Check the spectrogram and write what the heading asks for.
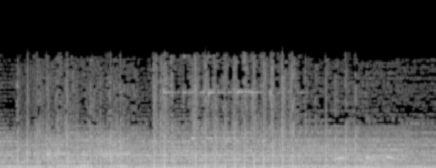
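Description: Rapid automatic gunfire, many shots in quick succession and thickest in the middle, over a sustained, tense film score.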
